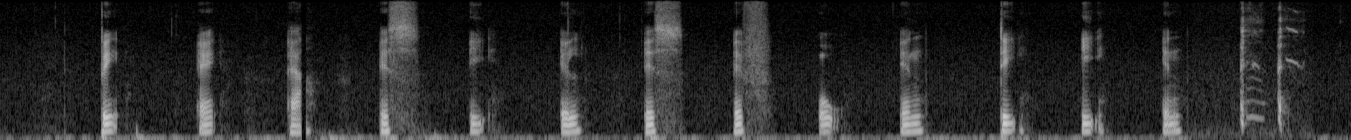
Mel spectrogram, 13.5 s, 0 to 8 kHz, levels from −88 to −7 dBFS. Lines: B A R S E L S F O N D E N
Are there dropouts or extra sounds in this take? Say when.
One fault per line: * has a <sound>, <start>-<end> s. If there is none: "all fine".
* has a dropout, 3.0-3.1 s
* has a cough, 12.4-13.1 s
